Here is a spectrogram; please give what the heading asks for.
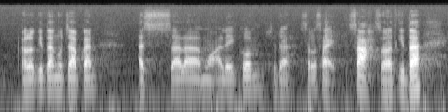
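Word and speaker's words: السلام عليكم: pada minimal Ucapan salam tasydidnya hanya satu yaitu di atas huruf pada kata Assalamualaikum kalau kita mengucapkan Assalamualaikum sudah selesai sah Salat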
